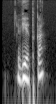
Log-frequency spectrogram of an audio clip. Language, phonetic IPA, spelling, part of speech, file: Russian, [ˈvʲetkə], ветка, noun, Ru-ветка.ogg
- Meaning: 1. diminutive of ветвь (vetvʹ, “branch, twig”): small branch, twig 2. line, branch line, sideline 3. thread (in a discussion forum)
